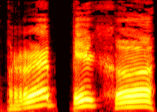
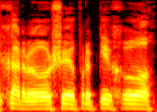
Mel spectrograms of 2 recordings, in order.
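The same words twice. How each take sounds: First: "Пропихо" very slow, high and loud, syllable by syllable; emphatic syllables. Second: Said in the usual way. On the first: Acted. Deputy repeating "Пропихо" for the slow to understand, loudly syllable by syllable. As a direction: spell out "Пропихо" in stretched, forceful syllables.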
